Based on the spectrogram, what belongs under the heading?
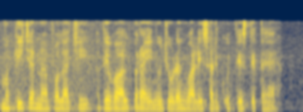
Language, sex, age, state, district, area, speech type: Punjabi, male, 18-30, Punjab, Gurdaspur, urban, read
